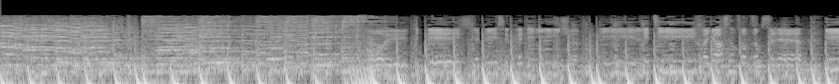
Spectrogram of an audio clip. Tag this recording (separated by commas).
Techno, Music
